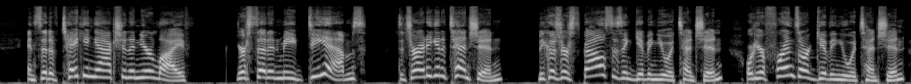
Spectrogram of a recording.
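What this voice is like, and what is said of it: Frustrated, exasperated tone. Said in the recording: “The frustration that you hear in my voice right now”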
